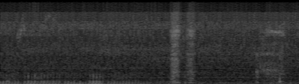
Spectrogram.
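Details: Missy, a pet cat who likes to purr, gives a soft, low, steady rumbling purr close by, with a few brief rustles and clicks toward the end.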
